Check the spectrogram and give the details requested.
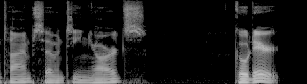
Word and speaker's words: Goedert: Godert. I can never pronounce his name, man. I am horrible with his name. Goddard. Yeah, perfect.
